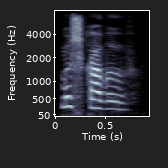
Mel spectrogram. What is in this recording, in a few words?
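"мышкавыв", Komi-Zyrian, female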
